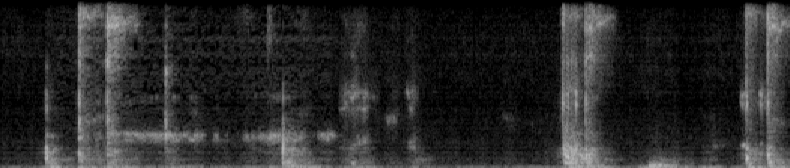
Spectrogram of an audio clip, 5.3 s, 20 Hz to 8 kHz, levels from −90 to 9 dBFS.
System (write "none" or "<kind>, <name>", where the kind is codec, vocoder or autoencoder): vocoder, HiFi-GAN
